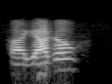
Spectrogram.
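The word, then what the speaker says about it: Jago: Iago, with a J, but pronounced with a Y.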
